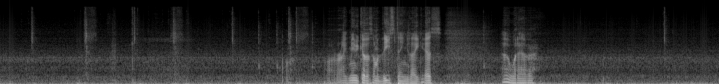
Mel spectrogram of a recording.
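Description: Short soft clicks tick now and then as menu items are selected.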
